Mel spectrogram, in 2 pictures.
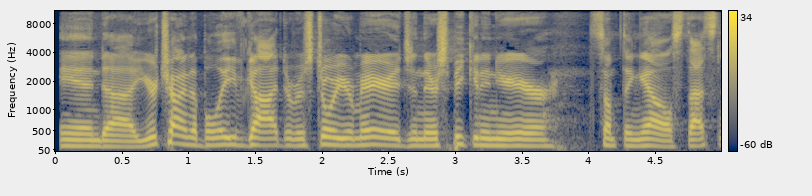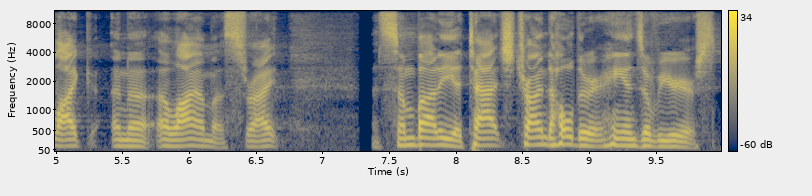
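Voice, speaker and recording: A Texan pastor in his forties talks through scripture like a chat with friends, tossing in "right?" and little fillers as he thinks. His voice sits a bit high for a man. He speaks into a handheld mic in a wooden church hall. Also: fairly even intonation, brisk, fairly bright tone, clear, resonant tone. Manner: casual, tags statements with "right?", thinks aloud with fillers. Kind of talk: conversational Bible teaching. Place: wood-paneled church hall, indoors. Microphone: handheld microphone.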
